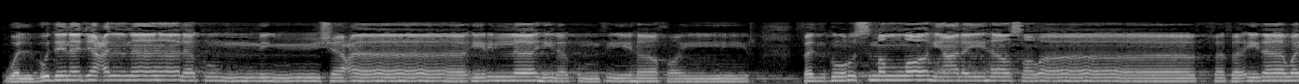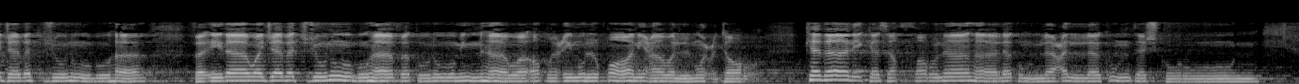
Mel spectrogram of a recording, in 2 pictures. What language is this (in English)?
Arabic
